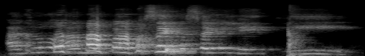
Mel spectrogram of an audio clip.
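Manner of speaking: high, slow, booming question; loud emphatic question. Real, not acted. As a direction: belt out the question, drawing it slowly. Laughingly recalls the forgotten question. (malakas at madiing tanong, mabagal)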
